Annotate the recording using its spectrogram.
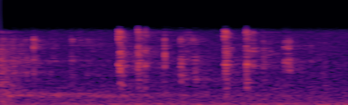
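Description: Computer keyboard typing: a run of faint, irregular keystrokes as a short phrase is typed.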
